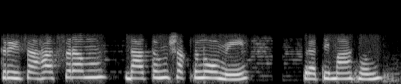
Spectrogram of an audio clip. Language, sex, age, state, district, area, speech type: Sanskrit, female, 30-45, Tamil Nadu, Chennai, urban, conversation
